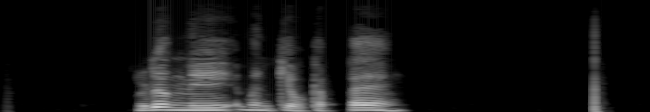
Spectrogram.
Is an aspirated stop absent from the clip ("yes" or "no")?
yes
